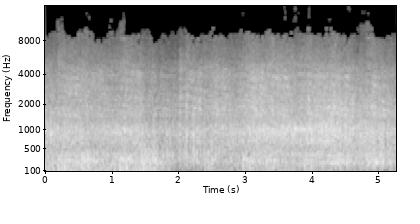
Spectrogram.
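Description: LHB passenger coaches passing close by at speed: a loud, continuous rumble and clatter of wheels over the track, dipping briefly about two seconds in.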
